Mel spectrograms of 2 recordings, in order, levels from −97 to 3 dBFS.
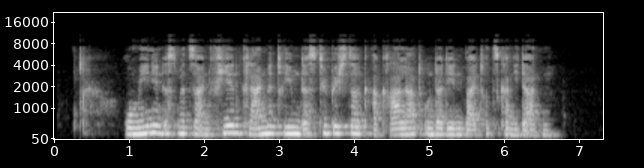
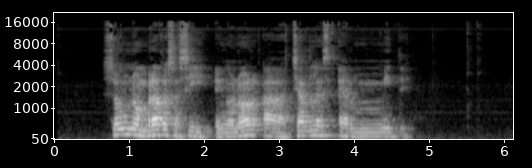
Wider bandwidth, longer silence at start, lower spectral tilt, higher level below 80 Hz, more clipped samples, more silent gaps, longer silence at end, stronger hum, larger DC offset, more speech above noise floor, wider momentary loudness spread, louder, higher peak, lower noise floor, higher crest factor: second, 7.8 kHz vs 16.5 kHz; second, 0.35 s vs 0.7 s; about the same, -5 dB/octave vs -6 dB/octave; about the same, -60 dBFS vs -60 dBFS; neither; neither; second, 0.6 s vs 1.4 s; neither; neither; first, 62 dB vs 46 dB; second, 12 LU vs 15 LU; first, -15 LUFS vs -22 LUFS; about the same, -2 dBFS vs -4 dBFS; first, -76 dBFS vs -68 dBFS; second, 14 dB vs 20 dB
